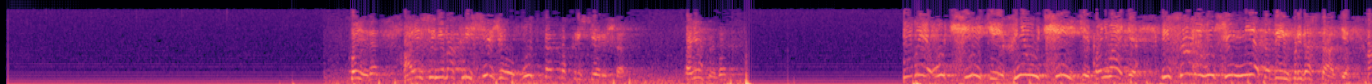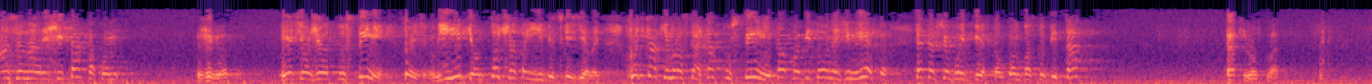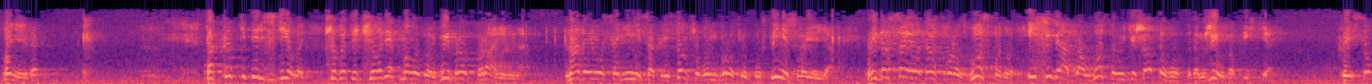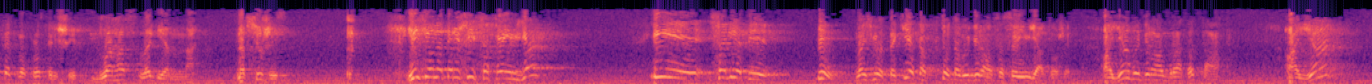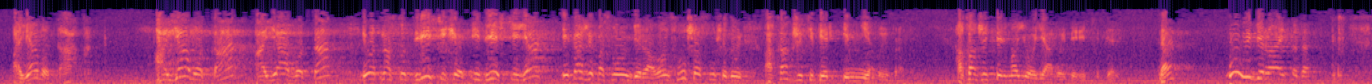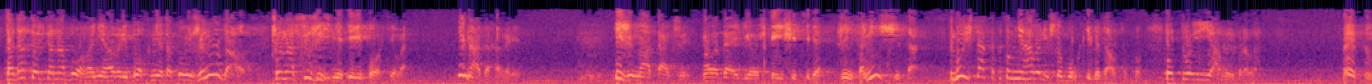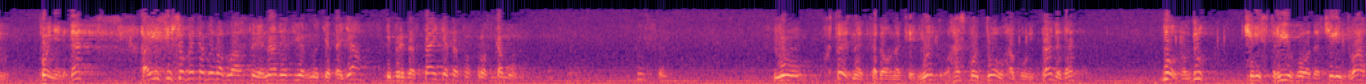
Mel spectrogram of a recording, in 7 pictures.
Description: Аудио проповеди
